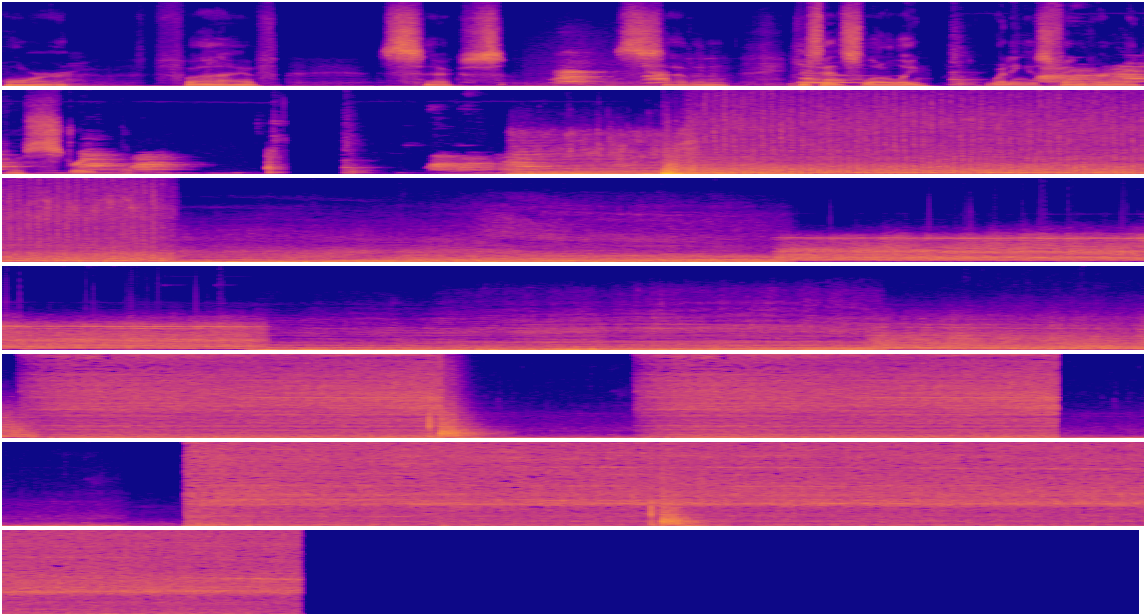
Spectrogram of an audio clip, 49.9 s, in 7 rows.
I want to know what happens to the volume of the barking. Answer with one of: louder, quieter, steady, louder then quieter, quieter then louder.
steady.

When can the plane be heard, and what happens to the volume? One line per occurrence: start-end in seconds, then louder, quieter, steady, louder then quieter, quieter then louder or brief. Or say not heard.
10.2-44.7 steady.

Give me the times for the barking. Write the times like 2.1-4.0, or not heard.
3.4-11.1.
